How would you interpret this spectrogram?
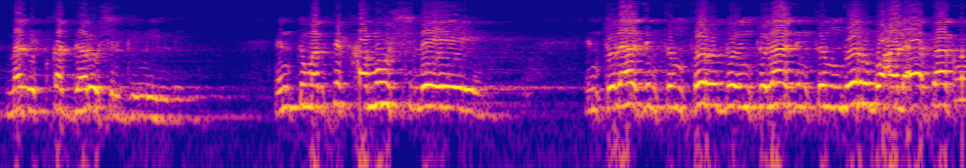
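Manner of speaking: ordinary talk, nothing marked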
